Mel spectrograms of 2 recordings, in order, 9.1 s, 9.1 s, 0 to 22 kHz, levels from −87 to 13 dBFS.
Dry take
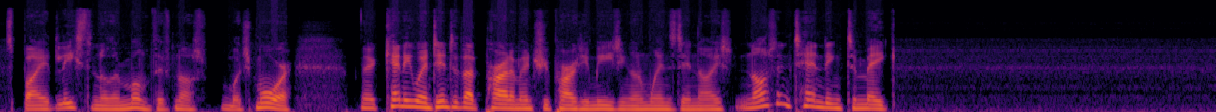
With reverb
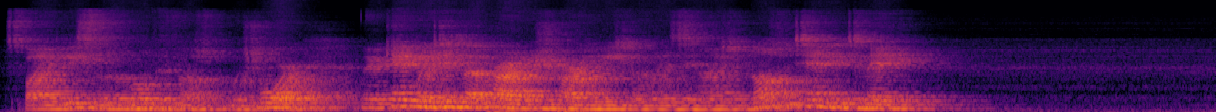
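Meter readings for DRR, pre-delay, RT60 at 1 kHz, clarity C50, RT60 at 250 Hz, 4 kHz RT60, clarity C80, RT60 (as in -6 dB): -9.0 dB, 33 ms, 1.2 s, -4.5 dB, 1.4 s, 1.1 s, -0.5 dB, 1.3 s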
